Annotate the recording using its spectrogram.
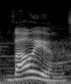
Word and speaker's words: volume: Volume 这个单词呢，也可以读作 volume, 都是对，they're both right.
